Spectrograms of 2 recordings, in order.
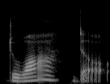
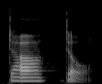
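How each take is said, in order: First: The word begins with the sound 'dwa'. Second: The word begins with the sound 'daw'. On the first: The speaker calls it wrong. "the way I've always pronounced it is D W A D L E" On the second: The speaker calls it right. "the actual way to say it, and I'm going to spell it out, is D A W D L E"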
